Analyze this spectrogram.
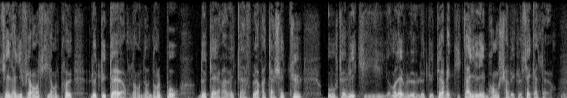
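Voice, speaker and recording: In a dry, close sound with no echo, a man talks at a fairly slow pace with a fairly low pitch, a dark, mellow tone, vocal fry and ordinary pitch variation. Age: 70s. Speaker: circus artist and horse trainer. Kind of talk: radio interview answer.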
